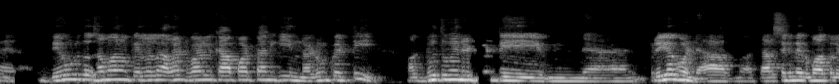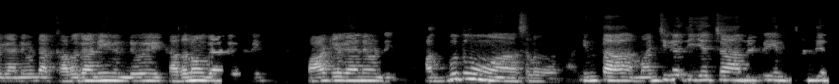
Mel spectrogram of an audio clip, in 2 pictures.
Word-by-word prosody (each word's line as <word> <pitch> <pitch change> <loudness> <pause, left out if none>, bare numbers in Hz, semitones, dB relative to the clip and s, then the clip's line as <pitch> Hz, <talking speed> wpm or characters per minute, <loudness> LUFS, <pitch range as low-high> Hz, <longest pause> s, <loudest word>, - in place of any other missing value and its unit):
ఆయ్ 155 -1 -10 0.4
దేవుడితో 225 +3 0
సమానం 220 +1 +2
పిల్లలు 200 +2 -3
అలాంటి 210 -1 -3
వాళ్ళని 210 0 -1
కాపాడటానికి 200 0 -1 0.2
నడుము 180 +5 -3
కట్టి, 190 +7 -4 0.5
అద్భుతమైనటువంటి 200 0 +3 0.4
హ్మ్, 150 -1 -3
ఆహ్, 145 +1 -8 0.2
ప్రయోగమండి. 200 -5 +4
ఆ - - +2 0.2
మా 145 - -11 0.2
దర్శక 155 +4 -2
నిర్మాతలు 175 -1 +2
గానివ్వండి, 165 +1 -3
ఆ 160 - -12
కథ 150 +1 0
గానివ్వండి, 175 -1 +4 0.2
ఈ - - -9
కథనం 170 +5 +5
గానివ్వండి, 170 - -5 0.5
పాటలు 180 +3 +1
గానివ్వండి, 175 -2 +2 0.4
అద్భుతం 240 +12 0 0.2
ఆహ్, 155 -1 +1
అసలు 150 -1 -9 0.5
ఇంత 180 +1 +1 0.4
మంచిగా 200 +7 0
తీయొచ్చా 200 -1 -3
అన్నట్టు 185 +1 -1
ఈ - - -2 0.2
సందే 180 0 0
180 Hz, 125 wpm, -19 LUFS, 165-205 Hz, 0.5 s, కథనం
